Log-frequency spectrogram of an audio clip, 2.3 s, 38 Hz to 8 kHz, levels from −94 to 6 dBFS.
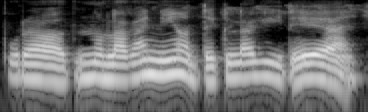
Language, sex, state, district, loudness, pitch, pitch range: Chakma, female, Tripura, Dhalai, -13 LUFS, 195 Hz, 180-200 Hz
